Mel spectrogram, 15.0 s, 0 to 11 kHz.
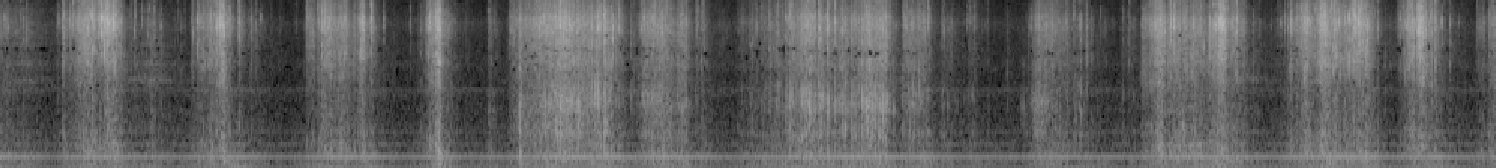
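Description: Fingertips press, scratch and rub the top of a small cardboard box for Sound Intone i68 headphones, still sealed in clear plastic wrap, crinkling the film. Bright, high crackling bursts rise and fade in repeated waves, separated by short quiet gaps, over a faint steady low hum.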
